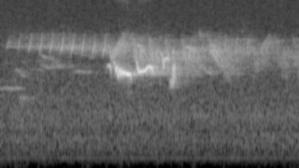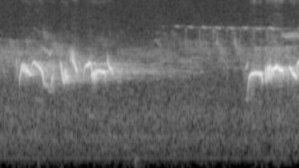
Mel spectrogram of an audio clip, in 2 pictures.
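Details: Mistle thrush delivering short, rich, wavering phrases in quick succession, three bursts within a few seconds, with thin high trills from another bird faintly behind.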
